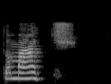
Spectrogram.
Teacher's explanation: O ma é a sílaba que se destaca. Então, o ma é a sílaba tônica.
